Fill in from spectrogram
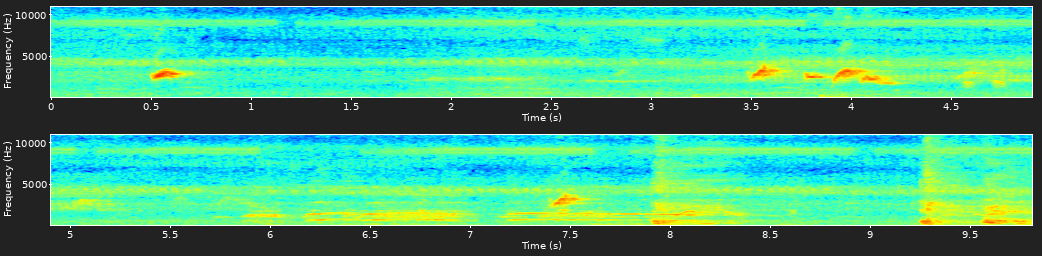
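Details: Red-whiskered bulbuls in a morning singing contest: short bright chirped notes rising and falling in brief bursts, with lower drawn-out tones from other birds and a steady high hum behind.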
